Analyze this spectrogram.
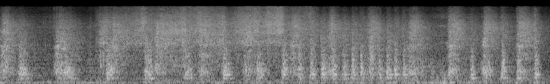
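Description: Steam hisses loudly from a locomotive's cylinders.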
